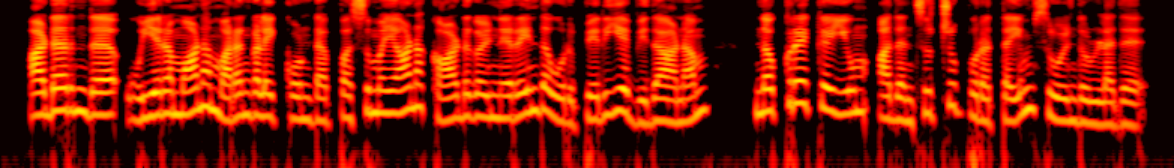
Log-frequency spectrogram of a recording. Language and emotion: Tamil, neutral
